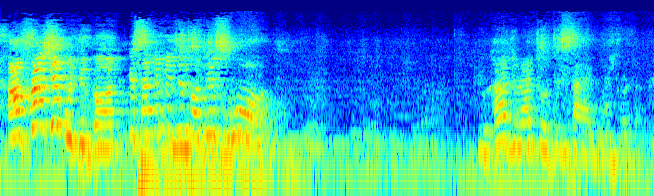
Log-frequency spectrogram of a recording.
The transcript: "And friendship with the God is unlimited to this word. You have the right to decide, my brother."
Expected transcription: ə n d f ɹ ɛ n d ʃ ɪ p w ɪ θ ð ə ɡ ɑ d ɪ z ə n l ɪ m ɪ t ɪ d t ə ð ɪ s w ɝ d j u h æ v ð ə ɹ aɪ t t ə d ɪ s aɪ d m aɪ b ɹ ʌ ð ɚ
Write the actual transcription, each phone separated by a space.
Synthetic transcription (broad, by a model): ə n f ɹ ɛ n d ʃ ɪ p w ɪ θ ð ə ɡ ɑ d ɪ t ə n ɪ m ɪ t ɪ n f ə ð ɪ s w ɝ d j u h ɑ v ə ɹ aɪ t t ə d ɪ s aɪ d m aɪ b ɹ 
